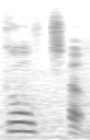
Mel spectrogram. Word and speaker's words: Gotham: You are in the wonderful village of Gotham. Gotham. Absolutely. So that's how you pronounce it, Gotham. Home of goats.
